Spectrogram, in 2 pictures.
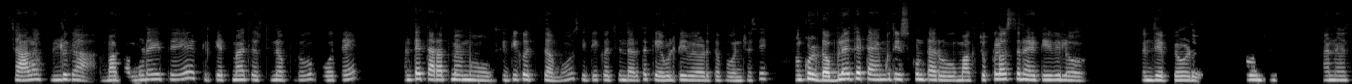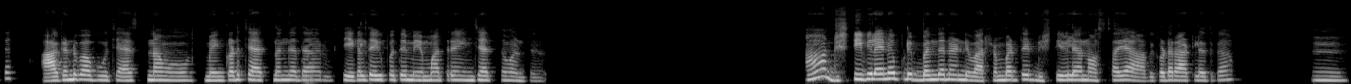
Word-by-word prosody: చాలా 205 +3 +2
ఫుల్లుగా, 215 0 -1 0.3
మా 200 - +3
తమ్ముడైతే 225 +4 -3 0.3
క్రికెట్ 215 0 -5
మ్యాచ్ 215 0 +1
వచ్చినప్పుడు 205 0 -6 0.2
పోతే, 200 +3 -5 0.6
అంటే 215 +4 +3
తర్వాత 215 -1 +3
మేము 215 -1 +3 0.2
సిటీకి 215 +2 -2
వచ్చేసాము. 205 -4 -4
సిటీకి 210 0 -7
వచ్చిన 205 +1 -5
తర్వాత 195 +4 -2
కేబుల్ 195 -1 +1
టీవీ 200 -1 +2
వాడితో 190 0 -3
ఫోన్ 180 -1 -2
చేసి, 190 +8 -7 0.3
"అంకుల్ 230 +2 +6
డబ్బులైతే 245 +8 +6
టైమ్‌కి 230 0 +2
తీసుకుంటారు. 225 -4 +1
మాకు 190 -1 -1
చుక్కలు 240 +3 +3
వస్తున్నాయి 240 -3 +2
టీవీలో" 210 -2 +2 0.7
అని 195 0 +2
చెప్పేవాడు. 195 -2 0 0.5
ఫోన్ 210 -1 +4
చేస్తే 200 -1 -11 0.4
అనేస్తే, 200 +5 -2 0.4
"ఆగండి 210 +5 +3
బాబు 205 -2 0 0.2
చేస్తున్నాము. 190 +1 0 0.3
మేము 185 0 +1
కూడా 205 +1 +1
చేస్తున్నాం 205 +1 +1
కదా! 200 0 -2 0.3
తీగలు 200 +1 +1
తెగిపోతే 210 0 +1
మేము 195 0 +1
మాత్రం 205 +2 -3
ఏం 195 - +1
చేతాం?" 195 -1 -2
అంటారు. 160 -1 -12 2.6
ఆ! - - +3 0.2
డిష్ 185 - -2
టీవీలైనా 245 +2 +6
ఇప్పుడు 250 -1 +1
ఇబ్బందేనండి. 220 +1 +3
వర్షం 170 +3 -2
బడితే 205 +2 0
డిష్ 175 -1 -6
టీవీలు 210 0 +3
ఏమన్నా 205 -1 +1
ఒస్తాయా? 200 +2 -1
అవి 175 +1 -10
కూడా 190 +2 +2
రావట్లేదుగా. 185 +1 -3 0.9
హ్మ్. 195 -1 -2
205 Hz, 140 wpm, -20 LUFS, 195-215 Hz, 2.6 s, అంకుల్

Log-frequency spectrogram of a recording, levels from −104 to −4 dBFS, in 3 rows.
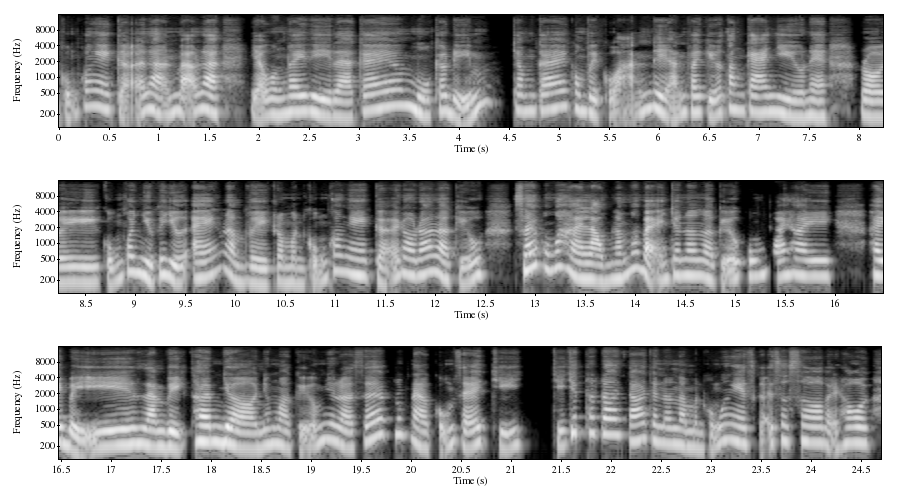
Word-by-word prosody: cũng 160 +6 -6
có 280 +4 -6
nghe 270 -3 0
kể 240 -3 -1
là 245 - +3
ảnh 220 +3 -2
bảo 220 - +3
là 235 -4 +4 0.3
dạo - - 0
gần 200 0 -1
đây 225 +1 +2
thì 200 -5 +3
là 175 -1 0
cái 255 +9 -1
mùa 235 -10 +1
cao 225 +4 -2
điểm 245 - -1 0.2
trong 230 -2 -4
cái 255 +3 0
công 250 -4 -3
việc 195 -4 -1
của - - -5
ảnh 245 +4 -3
thì 230 -5 +3
ảnh 215 +3 -2
phải, 220 -1 0
kiểu, 190 +2 -1
tăng 240 0 -2
ca 220 -2 +2
nhiều 200 -6 0
nè, 180 0 -2 0.3
rồi 175 -1 +2 0.4
cũng 180 +7 -3
có 290 - 0
nhiều 250 -8 +2
cái 255 - +2
dự 195 -5 +3
án 240 - 0
làm 235 - -1
việc. 170 -3 0
Rồi 185 -1 -4
mình 175 -1 -5
cũng 215 - -5
có 300 +4 -4
nghe 255 -4 +1
kể - - -1
đâu 255 -2 +2
đó 260 +3 +2
là, 240 -7 +2
kiểu, 210 +7 -1 0.3
sếp 325 +5 +4
không 325 -1 -2
có 360 - +2
hài 245 -11 +2
lòng 195 -1 +2
lắm 215 +5 0
á 335 - -1
bạn, 215 -4 +4
cho 245 - -2
nên 245 0 0
là, 220 -3 0
kiểu, 220 - -1
cũng 235 +2 -1
phải 240 +2 +1
hay 240 -2 0 0.3
hay 245 -1 +5
bị 185 - +2 0.3
làm 200 -3 +3
việc 190 0 +3
thêm 245 -1 +5
giờ, 185 -6 +4
nhưng 210 +4 -2
mà, 200 -3 -1
kiểu, - - -4
giống 240 - -3
như 265 -2 -2
là 190 -5 0
sếp 275 - 0
lúc 335 0 -3
nào 200 -7 +1
cũng 220 +4 -4
sẽ 200 -1 +1
chỉ 195 +3 -5 0.3
chỉ 195 - -3
trích 360 - +1
hết 355 0 -3
á, 335 -1 +4
đó, 250 +2 +2
cho 255 - 0
nên 220 -2 -2
là 205 - 0
mình 185 -2 -5
cũng 185 +6 -6
có 250 - -2
nghe 245 -4 0
s - - -10
kể 230 - -4
sơ 250 +2 -3
sơ 240 -1 -1
vậy 195 - -5
thôi. 230 0 +1
230 Hz, 245 wpm, -20 LUFS, 195-250 Hz, 0.4 s, hay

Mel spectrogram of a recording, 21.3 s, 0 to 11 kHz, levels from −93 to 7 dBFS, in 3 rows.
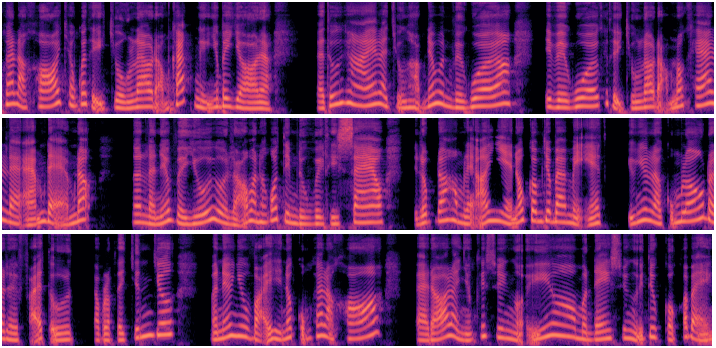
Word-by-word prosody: khá 310 +1 +1
là 270 -8 0
khó 235 +9 +1
trong 275 -7 -4
cái 310 0 +1
thị 155 - -1
trường 190 0 0
lao 225 +2 +3
động - - -3
khắc 330 -1 +1
nghiệt 215 -5 0
như 225 - -1
bây 240 -2 +1
giờ 185 -5 +2
nè. 175 -2 +3 0.5
Và 185 - 0
thứ 285 - +1
hai 275 -6 +2
á, 300 - +2
là 305 - +1
trường 195 -5 -3
hợp 205 -2 -1
nếu 280 - +2
mình 300 -8 +1
về 205 -2 +1
quê 245 +2 +3
á, 320 +3 +3 0.3
thì 225 - -1
về 210 -1 +2
quê 240 +3 +2
cái 270 - -17
thị - - 0
trường 185 0 -2
lao 220 +3 +2
động - - -3
nó 240 - +2
khá 275 +5 0
là 245 -9 +1
ảm 170 +12 +1
đạm 230 -5 +1
đó, 305 +6 +4 0.5
nên 240 -2 0
là 195 -2 +1
nếu 250 +10 +1
về 220 -9 0
dưới 220 - +2
rồi 260 -8 +1
lỡ 170 -2 0
mình 285 -3 +2
hổng 240 - -1
có 315 - +2
tìm 250 -9 -1
được 195 -1 0
việc 200 0 0
thì 195 0 -1
sao? 240 +3 +3 0.3
Thì 175 - -7
lúc 235 +2 0
đó 285 0 +2
hông 290 -5 0
lẽ 195 - +1
ở 250 - +2
nhà 275 -6 +1
nấu 280 - +3
cơm 285 -3 0
cho 285 - +2
ba 255 -2 +2
mẹ? 200 -1 0 0.3
Kiểu 190 - -2
như 295 +4 +2
là, 245 -7 +1
cũng 245 +6 -3
lớn 290 +6 +3
rồi 255 - +3
thì 200 -4 +1
phải 225 - -1
tự 190 -2 -1 0.2
độc 190 - -4
lập 185 - 0
tài 195 - 0
chính 275 - -1
chứ, 345 +1 +3 0.4
mà 205 - 0
nếu 265 +8 +3
như 310 -2 +2
vậy 200 -6 +1
thì 220 -2 0
nó 255 - 0
cũng 235 - -6
khá 315 - 0
là 285 - +1
khó. 245 - +1 0.4
Và 185 -1 0
đó 270 - +2
là 315 - +2
những 185 -2 -3
cái 305 - -3
suy 270 -4 -3
nghĩ, 240 +5 -1
ơ, 315 -4 +2
mình 215 -4 -1
đang 215 +4 +1
suy 250 +1 -5
nghĩ 230 - 0
tiêu 285 - -1
cực - - -5
á - - -1
bạn. - - 0
240 Hz, 305 wpm, -23 LUFS, 205-285 Hz, 0.5 s, đó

